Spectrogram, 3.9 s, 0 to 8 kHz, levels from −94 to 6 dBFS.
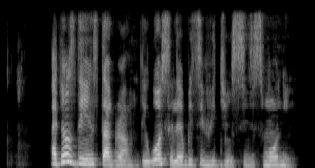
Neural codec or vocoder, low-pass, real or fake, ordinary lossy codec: none; 7.2 kHz; real; none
